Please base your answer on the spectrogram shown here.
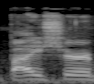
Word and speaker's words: bichir: I don't even know how you pronounce it. It's like bichir, bichir. It's bichir.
